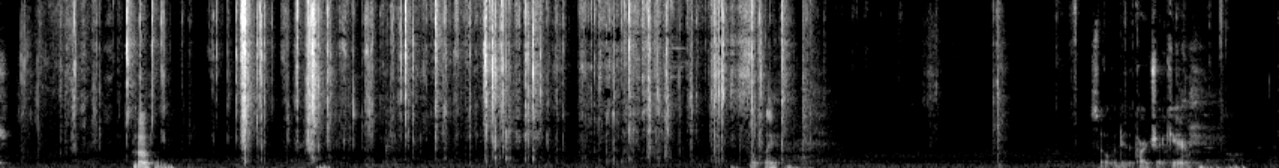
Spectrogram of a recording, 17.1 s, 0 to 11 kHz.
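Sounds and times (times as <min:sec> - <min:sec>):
foil wrapper crinkling and tearing: 0:00.2 - 0:10.9.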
